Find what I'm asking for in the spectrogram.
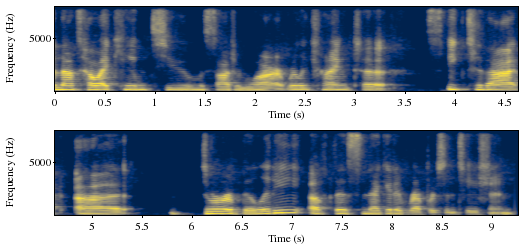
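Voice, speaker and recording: At a fairly slow pace, a woman uses an unremarkable speaking voice with fairly low pitch and fairly even intonation, on a very clean recording with a silent background. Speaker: author, professor. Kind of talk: interview conversation about her book.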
